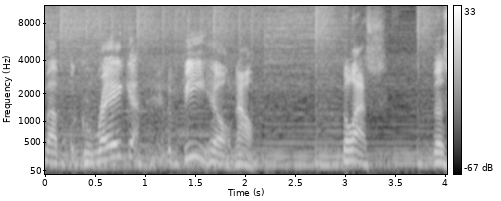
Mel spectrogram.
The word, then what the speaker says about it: Vigil: And we're talking to a gentleman by the name of Greg Vigil. Now, the spelling of his last name is V-I-G-I-L, but it's pronounced Vigil.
